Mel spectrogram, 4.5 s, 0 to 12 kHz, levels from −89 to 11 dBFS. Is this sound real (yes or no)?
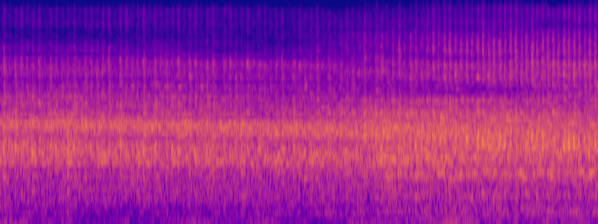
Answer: yes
